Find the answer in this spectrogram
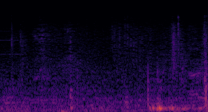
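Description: Quiet room tone in a pause between speakers, with a few short faint knocks or clicks starting about a second and a half in.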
